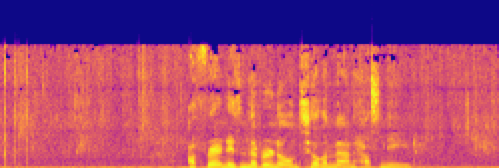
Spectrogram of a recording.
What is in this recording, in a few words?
Proverb in English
